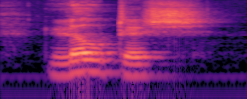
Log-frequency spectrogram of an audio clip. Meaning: 1. lotus, plant of the genus Nelumbo 2. used for certain plants of the genus Nymphaea
- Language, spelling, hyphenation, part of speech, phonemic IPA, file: Dutch, lotus, lo‧tus, noun, /ˈloː.tʏs/, Nl-lotus.ogg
